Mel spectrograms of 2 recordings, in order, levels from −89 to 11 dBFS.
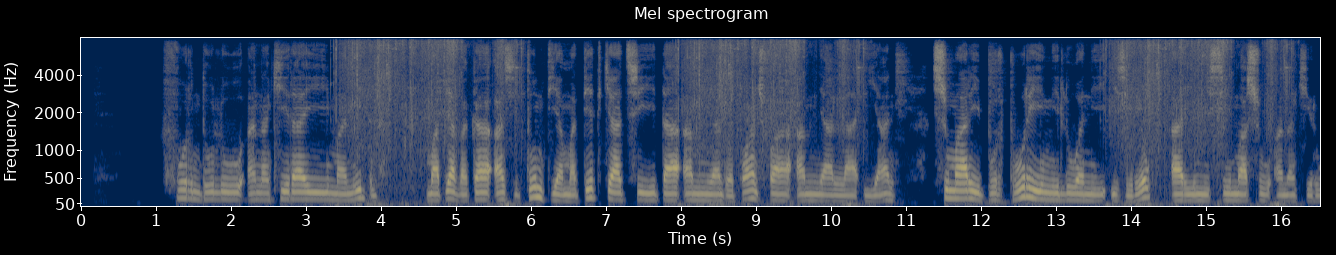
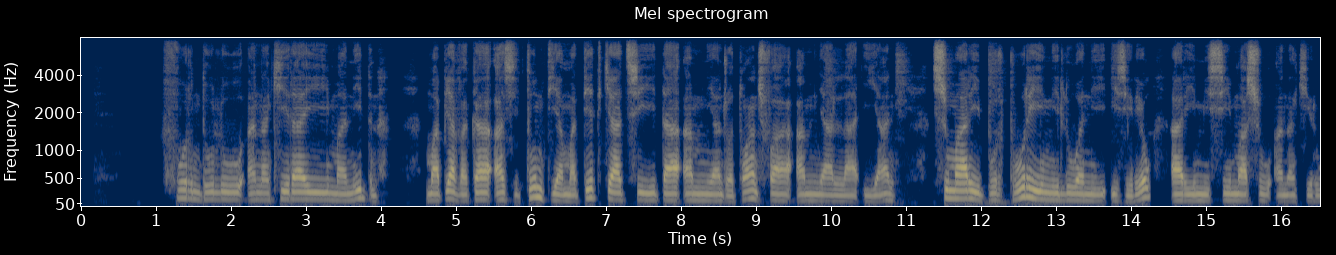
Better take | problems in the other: second | background sound (Glass); 13 dB below the speech

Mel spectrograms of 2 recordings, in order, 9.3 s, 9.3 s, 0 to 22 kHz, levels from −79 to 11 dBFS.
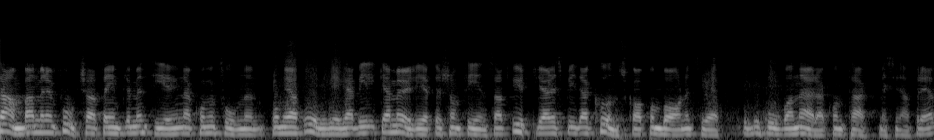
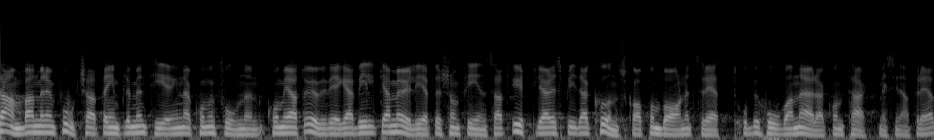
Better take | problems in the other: second | noise reduction (neural separator model SepFormer DNS4)

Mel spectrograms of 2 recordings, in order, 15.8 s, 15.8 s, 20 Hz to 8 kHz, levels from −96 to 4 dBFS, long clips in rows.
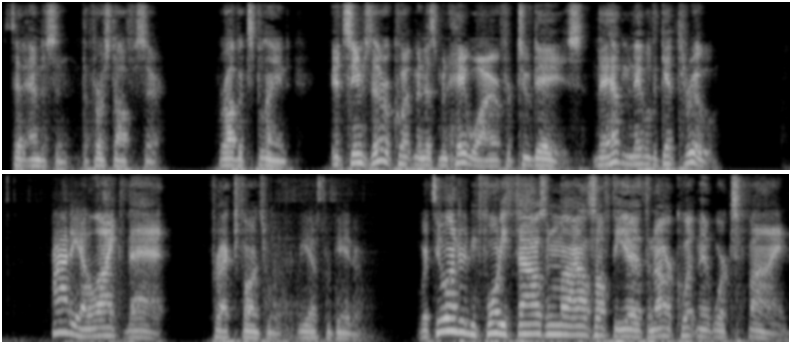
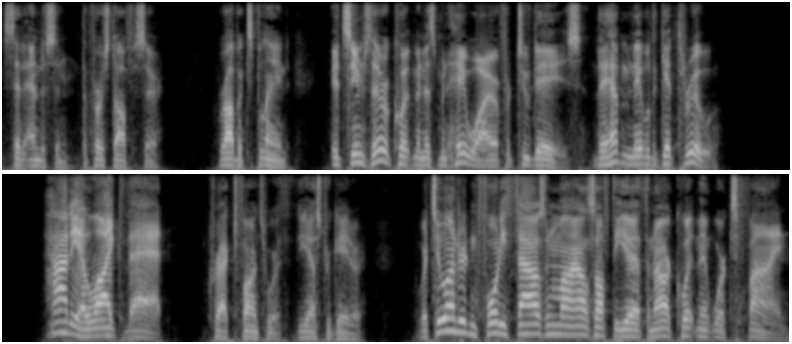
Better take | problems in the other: second | noise reduction (neural mask model DeepFilterNet 3)

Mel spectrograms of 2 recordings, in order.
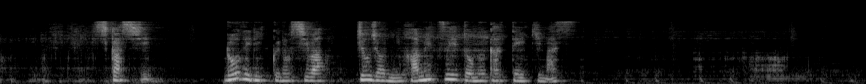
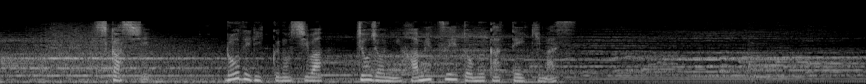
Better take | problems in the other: second | noise reduction (neural separator model SepFormer DNS4)

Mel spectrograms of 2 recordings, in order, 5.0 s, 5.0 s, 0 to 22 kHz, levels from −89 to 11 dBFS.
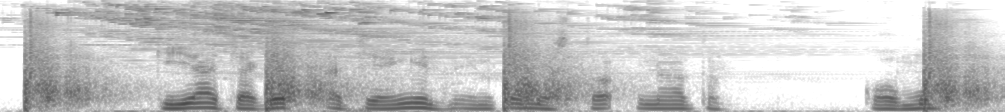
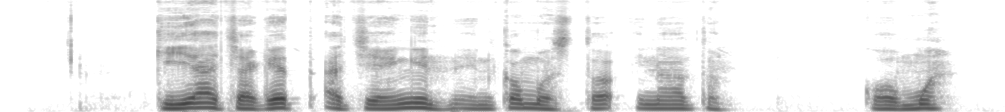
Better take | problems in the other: second | background sound (Gunshot, gunfire + Chime); 2 dB below the speech

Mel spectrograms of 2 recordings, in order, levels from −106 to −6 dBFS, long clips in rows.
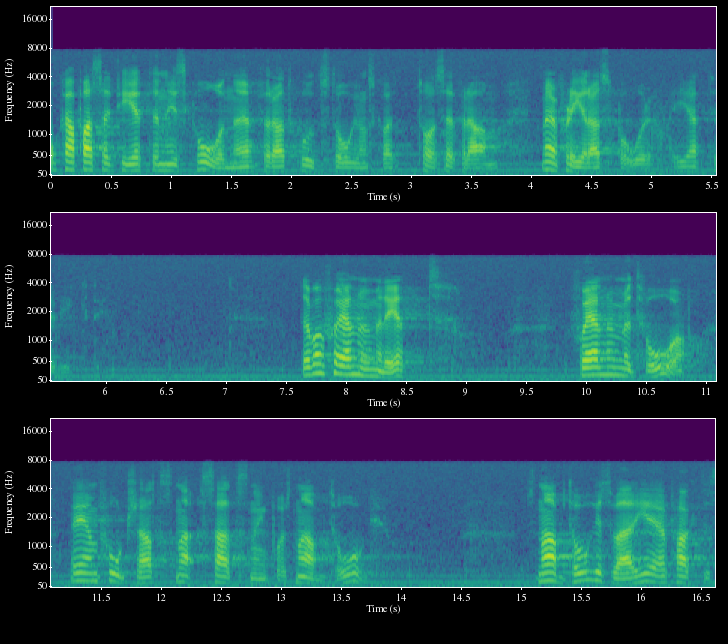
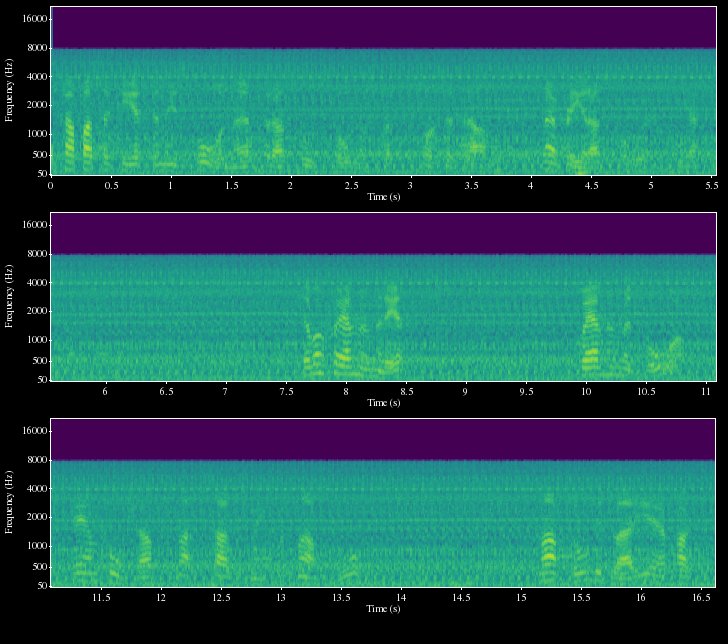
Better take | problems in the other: first | background sound (Idling); as loud as the speech

